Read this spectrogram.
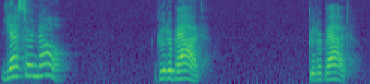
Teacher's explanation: or becomes er er just a consonant er we don't say yes or no we can say yes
